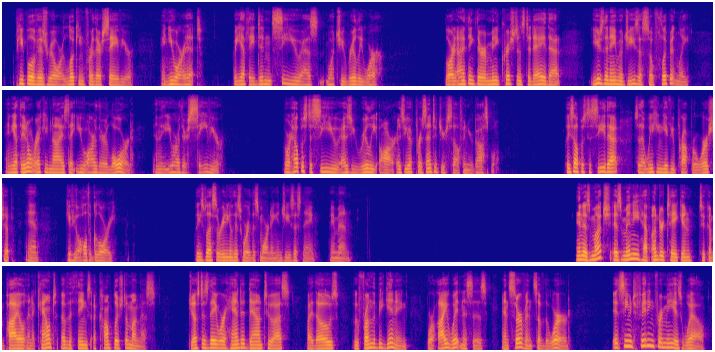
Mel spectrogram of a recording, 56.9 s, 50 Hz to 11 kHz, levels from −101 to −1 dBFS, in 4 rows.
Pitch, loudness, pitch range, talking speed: 125 Hz, -27 LUFS, 115-140 Hz, 160 wpm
